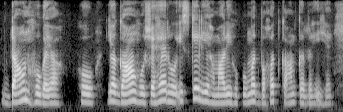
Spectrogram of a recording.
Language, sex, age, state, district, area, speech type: Urdu, female, 45-60, Uttar Pradesh, Lucknow, rural, spontaneous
